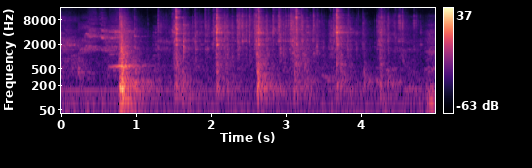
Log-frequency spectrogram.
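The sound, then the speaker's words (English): A thick oak front door of a house shuts, followed by a series of sharp clunks and scraping rattles as it is bolted, five or so distinct knocks with no voices. “He ran through his front garden and flew into the house, bolting the thick oak door behind him.”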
